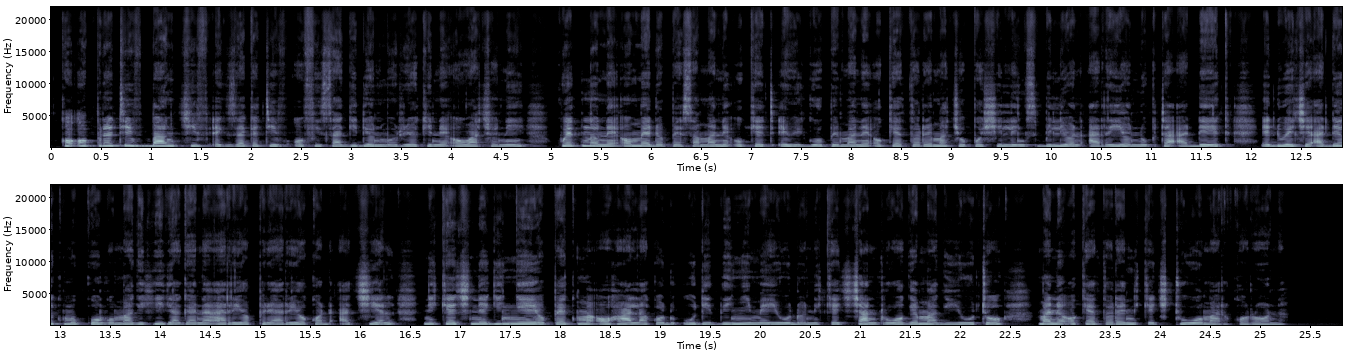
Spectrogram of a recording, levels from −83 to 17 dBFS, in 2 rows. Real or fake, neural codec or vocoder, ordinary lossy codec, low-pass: fake; vocoder, 44.1 kHz, 128 mel bands every 512 samples, BigVGAN v2; none; none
